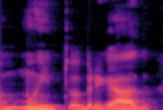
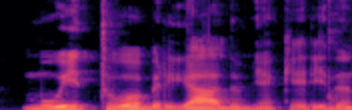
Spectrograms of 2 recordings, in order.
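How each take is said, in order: First: "muito" with its nasal glide, muin-to; usual nasal form. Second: "Muito" without nasal, mu-i-to, in lower-pitched polite thanks; mock thanks with "Muito" said as "mu-í-to"; wrong, oral vowels. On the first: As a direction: correct it to a nasal "muĩ-tu" obrigado. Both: Shown as a demonstration. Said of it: "Não, você fala muito obrigado".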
